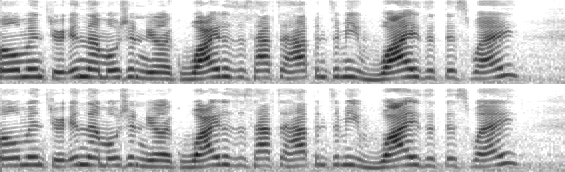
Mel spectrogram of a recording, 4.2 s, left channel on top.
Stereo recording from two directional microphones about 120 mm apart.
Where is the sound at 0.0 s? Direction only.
30° left (ahead or behind).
